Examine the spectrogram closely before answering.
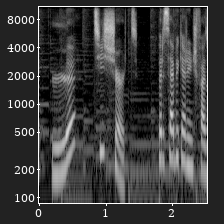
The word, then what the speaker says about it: t-shirt: Porque vem do inglês, só que a pronúncia é toda francesa. Não é para falar t-shirt, não. O jeito certo é le t-shirt.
